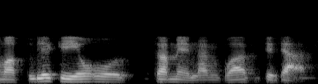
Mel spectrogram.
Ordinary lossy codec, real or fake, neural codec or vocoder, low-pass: Opus, 64 kbps; fake; codec, 16 kHz, 0.5 kbps, X-Codec, HuBERT features, trained on balanced general audio; 3.6 kHz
